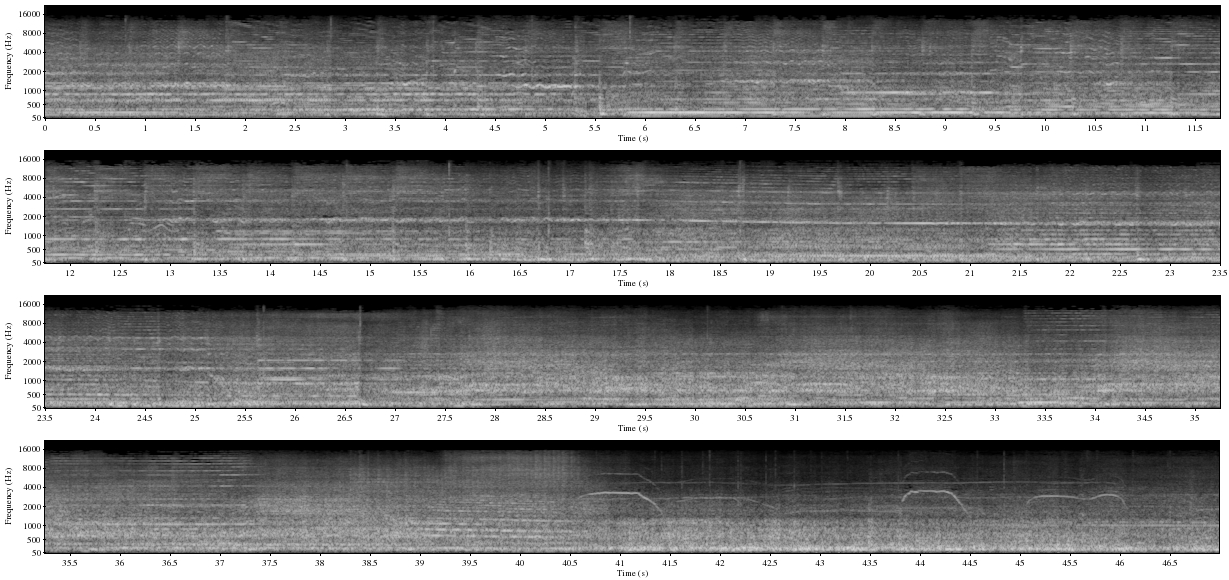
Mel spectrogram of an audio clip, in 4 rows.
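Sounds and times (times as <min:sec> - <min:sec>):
shrill whistles: 0:00.0 - 0:15.7, 0:27.3 - 0:38.8, 0:39.5 - 0:46.9
crowd roaring: 0:00.0 - 0:46.9
live rock music over loudspeakers: 0:00.0 - 0:46.9.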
